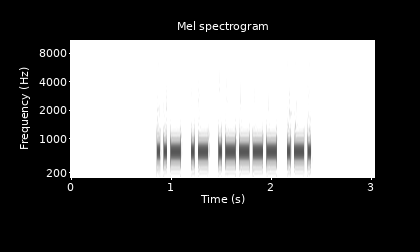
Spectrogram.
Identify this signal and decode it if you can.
Morse code, heard as a keyed tone, about 36 wpm, 700 Hz. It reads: UA1R
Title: DXCC-100 Call Signs - 4 Characters - 35wpm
